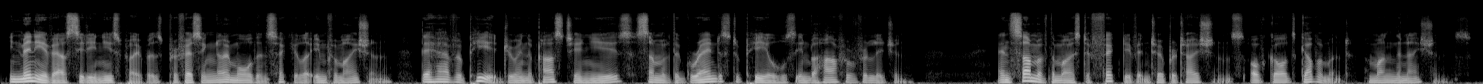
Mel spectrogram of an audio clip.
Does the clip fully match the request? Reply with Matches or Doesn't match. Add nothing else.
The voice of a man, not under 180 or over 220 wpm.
Doesn't match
